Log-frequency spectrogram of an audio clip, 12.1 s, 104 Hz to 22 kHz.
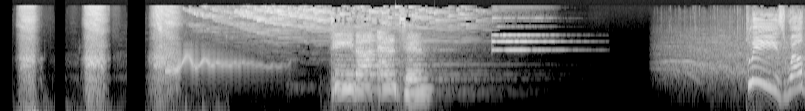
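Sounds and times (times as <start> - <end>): springy boing: 2.6 - 3.6
glittery sparkle sweep: 3.1 - 8.0.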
